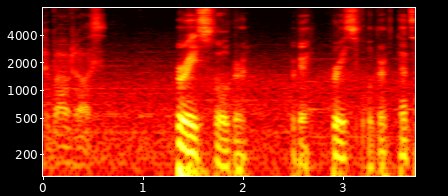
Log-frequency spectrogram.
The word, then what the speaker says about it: Hraesvelgr: Okay, Hraesvelgr.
